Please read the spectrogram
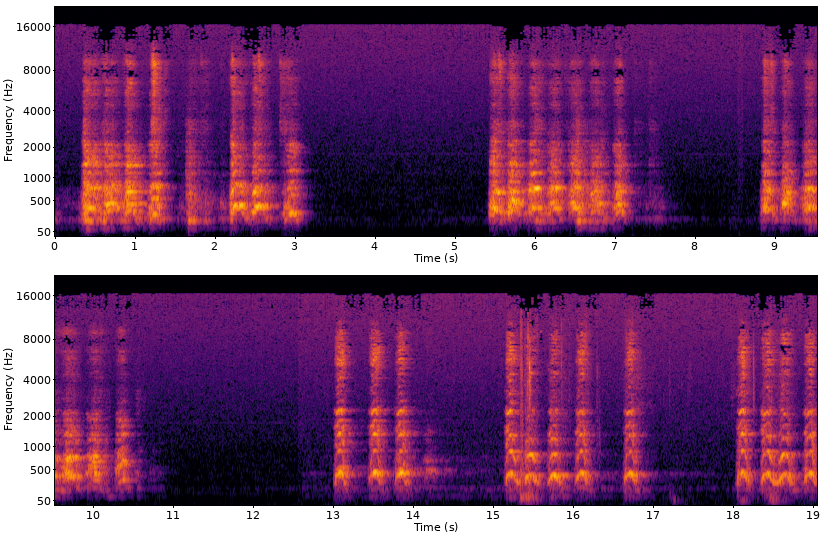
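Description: A dog barks loudly and aggressively in repeated bursts, several rapid barks per volley, each volley followed by a brief silence, played from a studio smart speaker as a Burglar Deterrent routine triggered by motion at the front door. The pattern continues steadily throughout, with no talking.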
